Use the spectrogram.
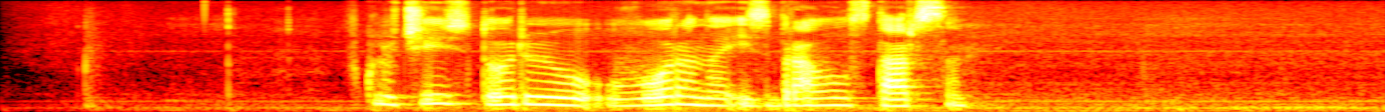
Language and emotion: Russian, neutral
